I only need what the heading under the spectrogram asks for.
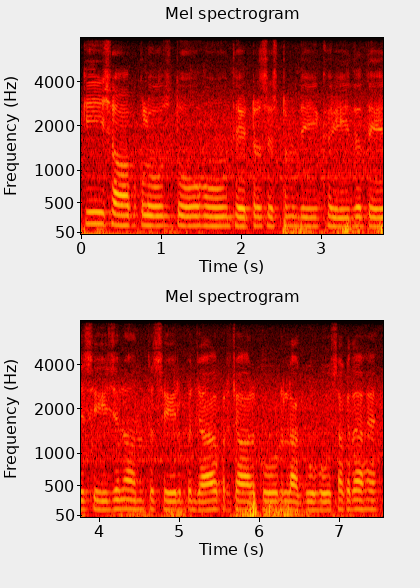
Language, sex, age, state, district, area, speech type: Punjabi, male, 18-30, Punjab, Barnala, rural, read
